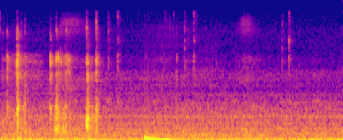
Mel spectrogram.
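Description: Keystrokes on a computer keyboard, a short run of taps in the first second or so as a password is typed. A single dull, louder thump follows a little under two seconds in.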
